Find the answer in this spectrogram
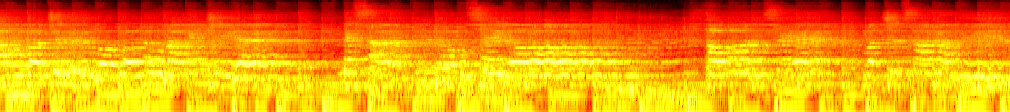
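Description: A woman singing a Korean trot song over a backing track with a steady beat, in phrases with short breaths between them.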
